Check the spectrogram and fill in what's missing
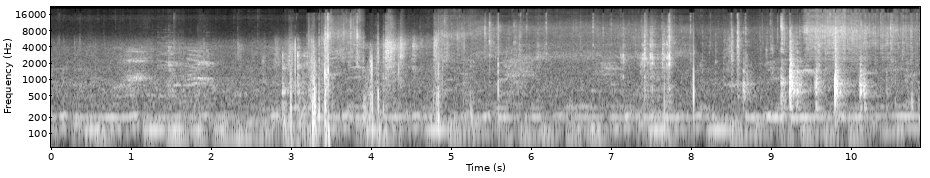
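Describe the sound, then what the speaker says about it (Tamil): Fish roe being stirred and fried in a cooking pot, a steady sizzle with repeated scraping strokes of the spoon against the pot throughout, close and moderately loud, with no talking. "நல்லா பாத்திரத்தில் போட்டு நல்லா கிளறணும் ஃப்ரெண்ட்ஸ்"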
